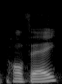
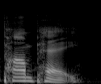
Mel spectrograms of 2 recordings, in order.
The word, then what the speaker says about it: Pompeii: They are getting prepared very shortly to be going to Pompeii. He tried to teach me how to say it. It's not Pompeii. It's Pompeii. Pompeii.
